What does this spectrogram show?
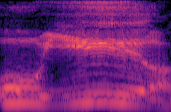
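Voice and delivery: loud, high "oh yeah" with "yeah" drawn out. Retelling a game mod where dragons shouted: Macho Man Randy Savage voice. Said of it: "turned all the dragons into Randy Macho Man Savage".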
